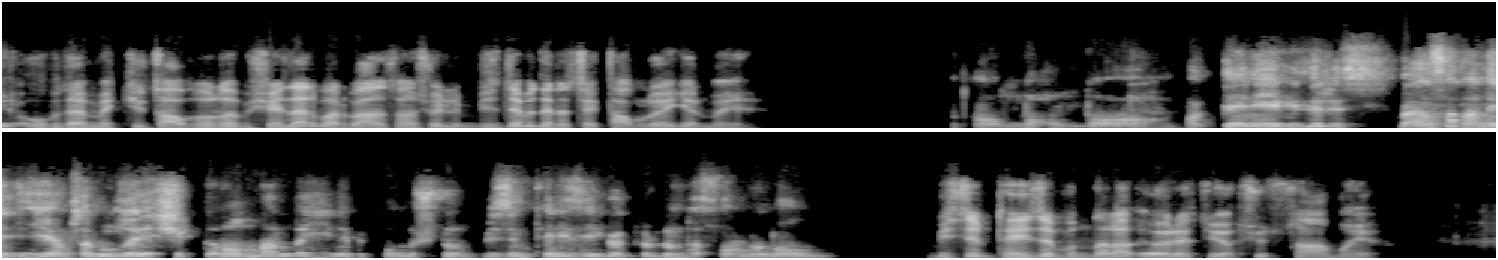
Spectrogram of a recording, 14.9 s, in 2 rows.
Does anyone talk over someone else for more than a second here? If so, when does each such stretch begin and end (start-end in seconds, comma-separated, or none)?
none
